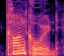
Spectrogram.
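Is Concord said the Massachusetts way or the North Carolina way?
North Carolina. It is said the North Carolina way. "like they do in North Carolina"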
